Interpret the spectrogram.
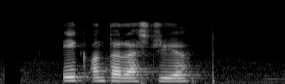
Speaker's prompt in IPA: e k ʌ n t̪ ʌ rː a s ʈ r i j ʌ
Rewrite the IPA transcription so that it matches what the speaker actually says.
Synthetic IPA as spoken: e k ʌ n t̪ ʌ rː a s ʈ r i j ʌ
